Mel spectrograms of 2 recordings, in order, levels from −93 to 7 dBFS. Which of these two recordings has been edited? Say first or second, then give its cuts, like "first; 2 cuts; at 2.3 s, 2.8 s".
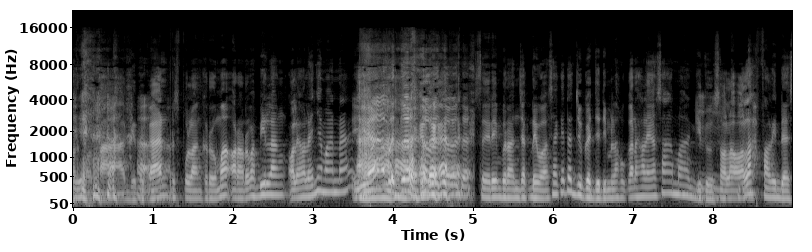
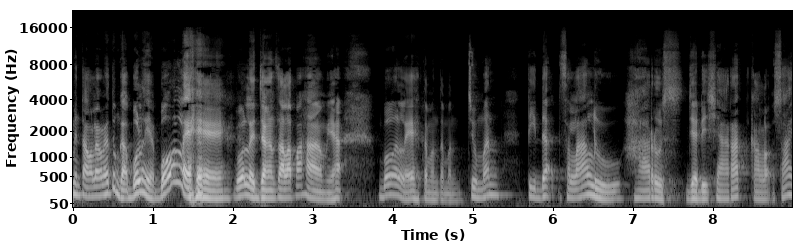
first; 2 cuts; at 1.3 s, 5.0 s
